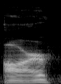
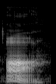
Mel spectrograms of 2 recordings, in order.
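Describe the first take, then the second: First: A strong rhotic R sound is pronounced. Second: An open ah vowel replaces the R. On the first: "So in America, right, we're like R" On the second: "in British accent, it's more of a ah"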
